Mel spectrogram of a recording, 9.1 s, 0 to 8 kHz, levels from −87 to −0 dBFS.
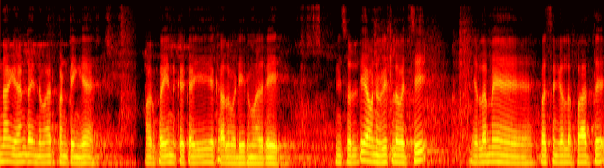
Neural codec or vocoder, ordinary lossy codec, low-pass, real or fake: codec, 16 kHz, 16 kbps, FunCodec, trained on Chinese and English, 50 frames a second; Opus, 64 kbps; 7.2 kHz; fake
